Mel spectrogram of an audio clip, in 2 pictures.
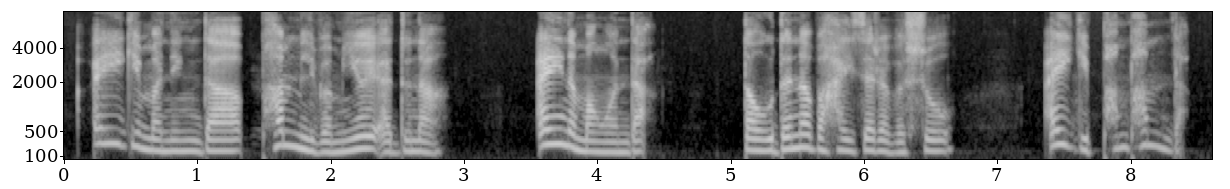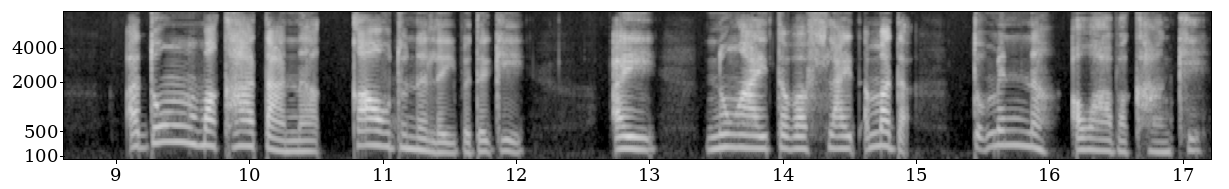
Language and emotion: Manipuri, sad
